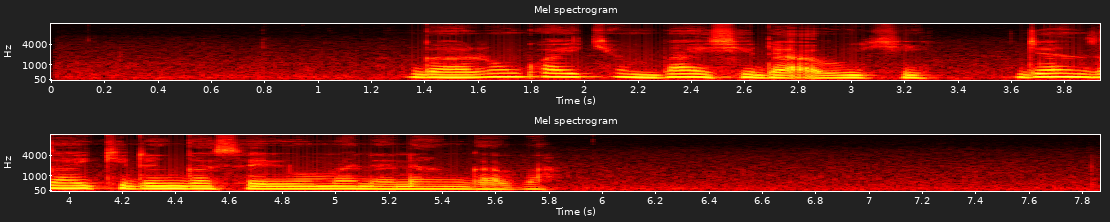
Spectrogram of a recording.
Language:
Hausa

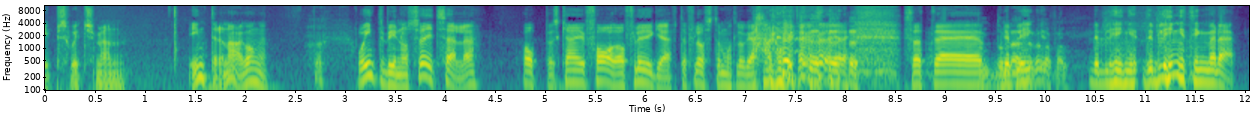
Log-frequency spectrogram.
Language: Swedish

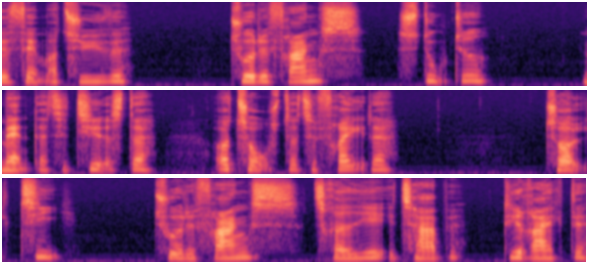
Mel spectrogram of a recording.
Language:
Danish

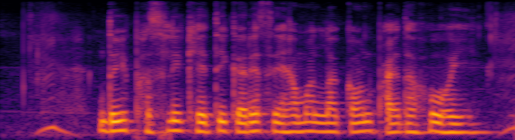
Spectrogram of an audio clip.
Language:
Chhattisgarhi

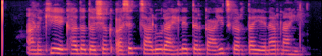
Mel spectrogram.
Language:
Marathi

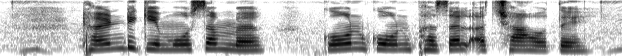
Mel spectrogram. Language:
Maithili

